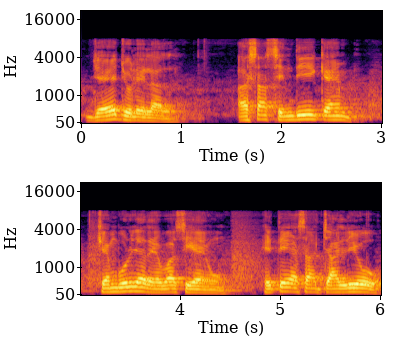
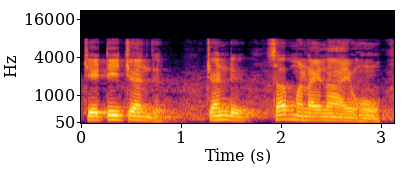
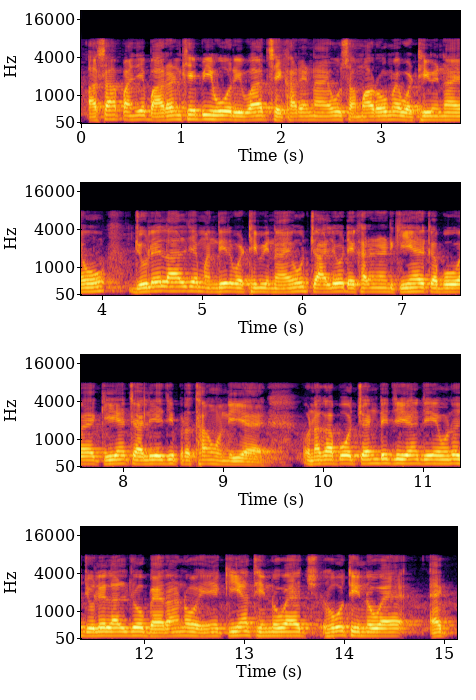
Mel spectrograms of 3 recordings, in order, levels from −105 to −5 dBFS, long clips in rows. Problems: none marked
